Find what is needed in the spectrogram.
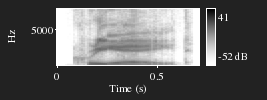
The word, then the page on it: create: American English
